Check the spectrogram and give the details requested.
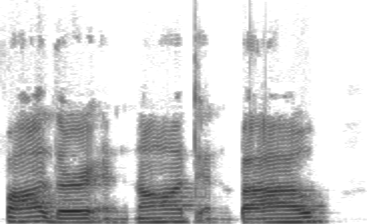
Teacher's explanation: this a low back tense unrounded vowel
